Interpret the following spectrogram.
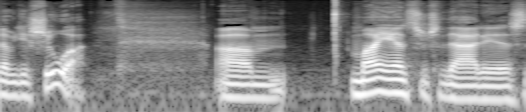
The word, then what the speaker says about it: Yeshua: be saying Jesus and Yeshua. And I say that because most people know him as Jesus, and I think that the Hebrew pronunciation of Yeshua would probably, that would be better.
